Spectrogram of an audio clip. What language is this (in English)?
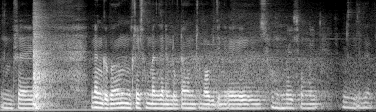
Bodo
